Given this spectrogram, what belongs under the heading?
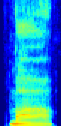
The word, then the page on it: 码: mǎ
